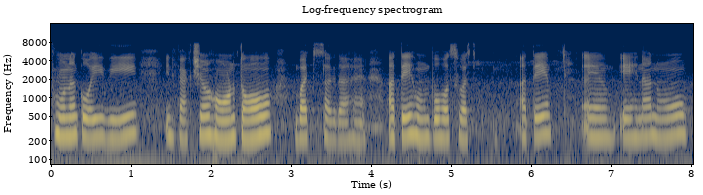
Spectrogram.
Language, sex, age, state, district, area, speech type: Punjabi, female, 18-30, Punjab, Mohali, urban, spontaneous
